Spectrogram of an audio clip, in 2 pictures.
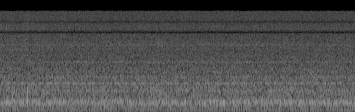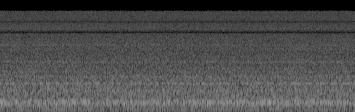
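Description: Steady background hiss with a faint low hum, with a couple of small ticks just after the start; the light brush strokes on the toenail are not distinctly heard.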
